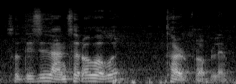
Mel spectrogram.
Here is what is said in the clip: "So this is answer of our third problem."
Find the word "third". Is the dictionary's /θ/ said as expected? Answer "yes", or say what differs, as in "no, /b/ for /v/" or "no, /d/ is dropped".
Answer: no, /t/ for /θ/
